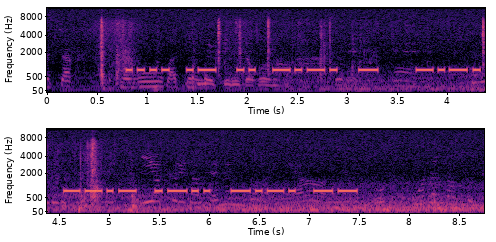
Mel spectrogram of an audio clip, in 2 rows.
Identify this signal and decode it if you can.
Morse code, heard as a keyed tone, hand-sent with a straight key, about 20 wpm, 800 Hz, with the noise inside a car. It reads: HAICT CQLCM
